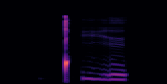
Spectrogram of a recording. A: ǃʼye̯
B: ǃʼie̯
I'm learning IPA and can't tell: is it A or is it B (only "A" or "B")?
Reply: B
